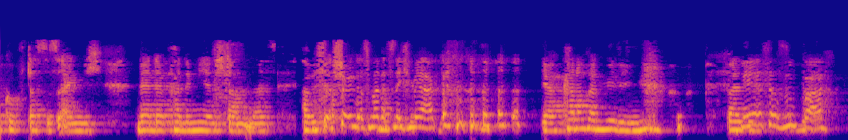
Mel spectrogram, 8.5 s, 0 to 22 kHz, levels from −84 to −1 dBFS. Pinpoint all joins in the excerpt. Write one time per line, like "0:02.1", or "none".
0:02.9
